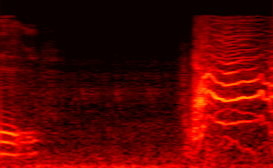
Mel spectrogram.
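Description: A baby's voice: a short low coo at the very start, then a loud, high-pitched, warbling baby laugh from about one and a half seconds in.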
